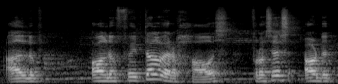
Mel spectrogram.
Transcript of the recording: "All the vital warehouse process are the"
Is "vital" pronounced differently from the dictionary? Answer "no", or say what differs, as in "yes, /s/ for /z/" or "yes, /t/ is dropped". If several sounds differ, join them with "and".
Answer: yes, /f/ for /v/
